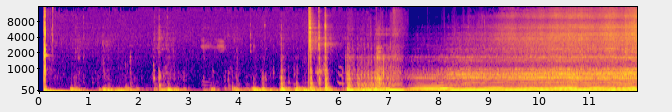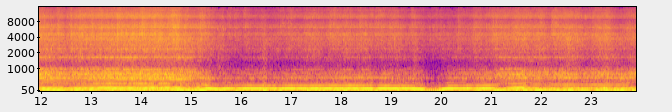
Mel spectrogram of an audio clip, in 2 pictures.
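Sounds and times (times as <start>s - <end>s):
sharp knocks: 0.1s - 7.3s
low rumbling: 0.1s - 23.9s
jet ski engine droning: 6.3s - 23.9s.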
